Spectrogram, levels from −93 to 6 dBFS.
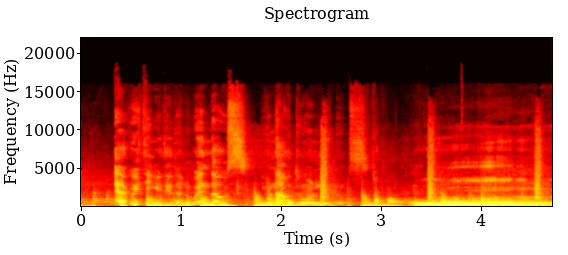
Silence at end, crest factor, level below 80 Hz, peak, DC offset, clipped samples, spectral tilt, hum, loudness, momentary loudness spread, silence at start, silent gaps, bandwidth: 0 s; 12 dB; -24 dBFS; 0 dBFS; under 0.1%; under 0.1%; -6 dB/octave; none; -14 LUFS; 11 LU; 0 s; none; 15.5 kHz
